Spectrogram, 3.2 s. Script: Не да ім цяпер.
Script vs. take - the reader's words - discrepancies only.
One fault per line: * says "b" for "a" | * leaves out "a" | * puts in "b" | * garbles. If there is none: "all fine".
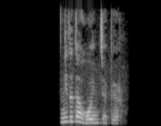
* puts in "таго"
